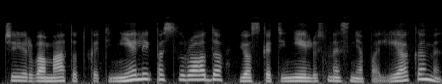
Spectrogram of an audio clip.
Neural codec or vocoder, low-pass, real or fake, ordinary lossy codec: codec, 16 kHz, about 1 kbps, DyCAST, with the encoder's durations; 7.2 kHz; fake; Opus, 24 kbps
